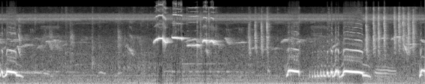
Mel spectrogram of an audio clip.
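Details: Barbary dove cooing to stir local doves into calling; one rolled coo at the start and another bubbling phrase with a long falling note near the end, high chirps and twitters of other birds filling the gap between.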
